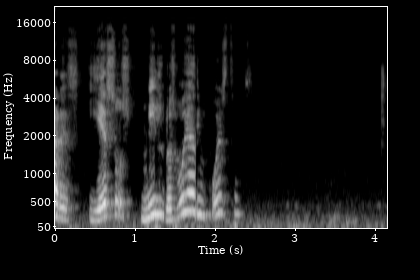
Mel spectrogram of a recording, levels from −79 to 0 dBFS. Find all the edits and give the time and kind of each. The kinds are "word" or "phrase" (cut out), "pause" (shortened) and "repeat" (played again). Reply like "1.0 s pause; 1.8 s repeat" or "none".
1.4 s word; 1.8 s word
